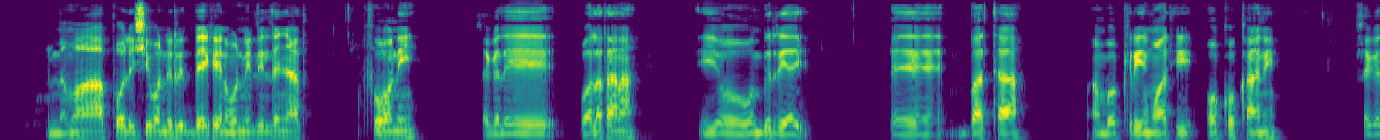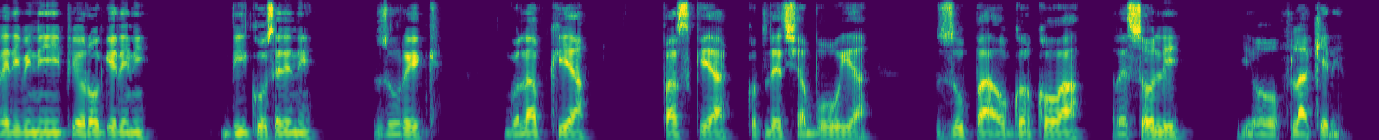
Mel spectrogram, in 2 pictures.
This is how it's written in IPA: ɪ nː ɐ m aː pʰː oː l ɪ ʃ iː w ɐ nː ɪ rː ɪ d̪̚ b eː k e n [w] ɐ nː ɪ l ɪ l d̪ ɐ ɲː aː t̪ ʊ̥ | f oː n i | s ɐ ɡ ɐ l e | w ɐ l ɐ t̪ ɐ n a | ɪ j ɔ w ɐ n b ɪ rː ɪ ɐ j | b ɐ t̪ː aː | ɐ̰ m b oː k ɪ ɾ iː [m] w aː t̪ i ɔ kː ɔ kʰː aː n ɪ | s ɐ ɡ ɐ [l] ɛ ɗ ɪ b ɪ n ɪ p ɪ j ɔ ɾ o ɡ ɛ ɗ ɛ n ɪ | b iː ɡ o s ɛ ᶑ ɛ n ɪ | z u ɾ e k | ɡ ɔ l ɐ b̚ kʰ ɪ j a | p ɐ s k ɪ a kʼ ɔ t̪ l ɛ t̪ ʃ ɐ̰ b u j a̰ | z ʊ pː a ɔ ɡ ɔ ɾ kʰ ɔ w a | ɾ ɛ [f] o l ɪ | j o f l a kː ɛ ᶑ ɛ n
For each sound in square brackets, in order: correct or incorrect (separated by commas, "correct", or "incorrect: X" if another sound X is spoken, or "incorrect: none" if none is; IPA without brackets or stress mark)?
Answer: correct, correct, correct, incorrect: s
